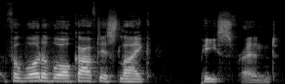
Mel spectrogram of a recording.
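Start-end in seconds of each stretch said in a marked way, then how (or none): 2.0-2.8 game NPC voice. Retold or imitated. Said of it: "the way that the humans speak in those games".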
